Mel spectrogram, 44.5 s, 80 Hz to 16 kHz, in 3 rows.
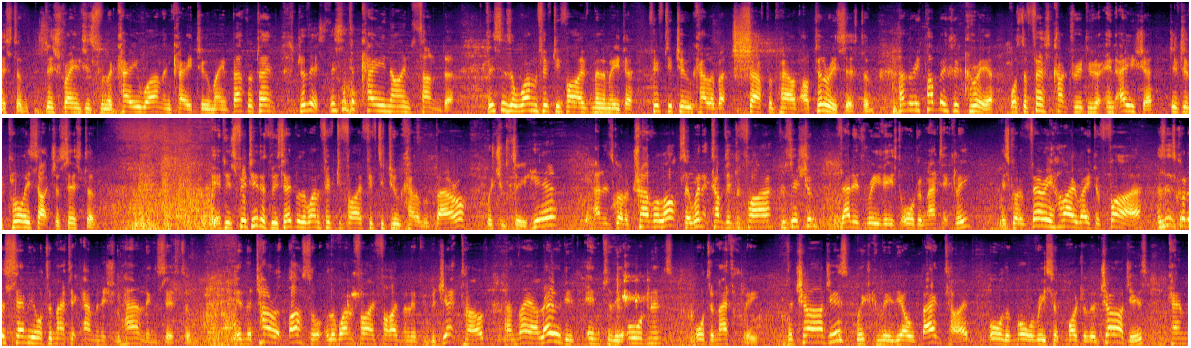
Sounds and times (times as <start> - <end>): Speech: 0.0 - 16.0, 17.4 - 44.5
Inside, large room or hall: 0.0 - 44.5.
